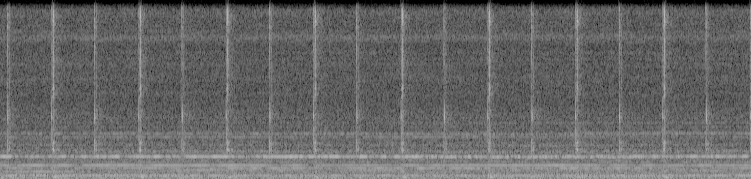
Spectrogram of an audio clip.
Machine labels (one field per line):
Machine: valve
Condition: normal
